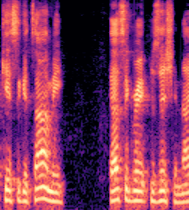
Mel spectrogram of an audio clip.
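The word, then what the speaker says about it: kesa-gatame: It's Kesagatami.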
